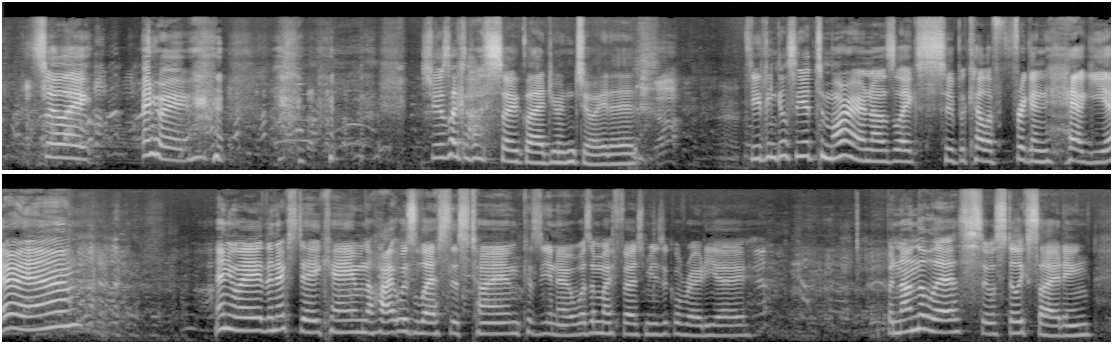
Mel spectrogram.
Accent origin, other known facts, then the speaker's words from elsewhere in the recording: Queensland, Australia; but I'm from Queensland, whatever.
